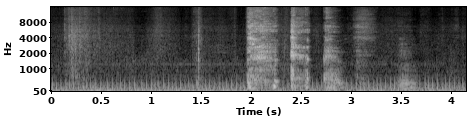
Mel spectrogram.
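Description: A man coughs in a few short bursts about two seconds in, over a low steady rumble.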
